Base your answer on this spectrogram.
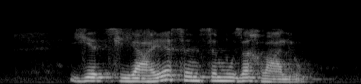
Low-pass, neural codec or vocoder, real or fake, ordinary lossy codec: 5.4 kHz; codec, 16 kHz, 8 kbps, FunCodec, trained on Chinese and English, 25 frames a second; fake; none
